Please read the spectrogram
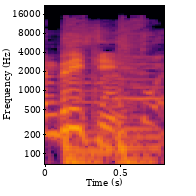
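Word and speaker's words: Endrick: Y os digo que Hendrick en Brasil se pronuncia Hendricky,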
